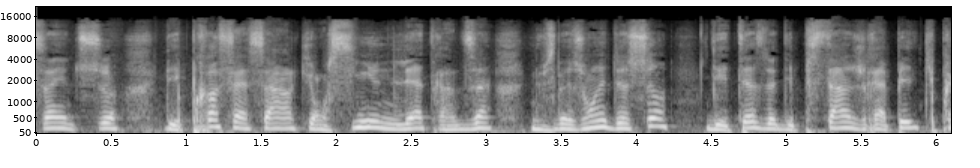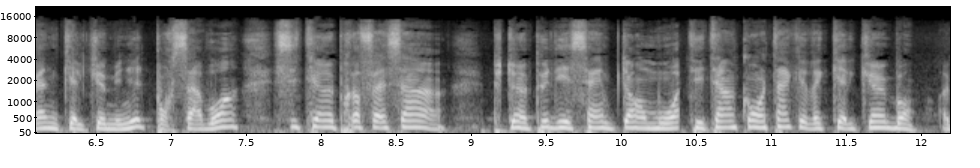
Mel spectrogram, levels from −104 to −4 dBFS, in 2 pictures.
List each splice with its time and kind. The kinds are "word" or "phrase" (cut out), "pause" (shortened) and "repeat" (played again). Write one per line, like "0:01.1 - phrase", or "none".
0:03.4 - word
0:10.4 - word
